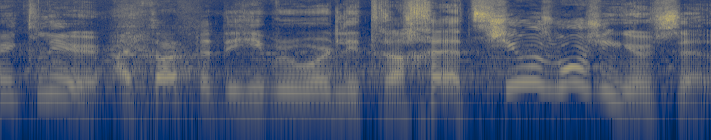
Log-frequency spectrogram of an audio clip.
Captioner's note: speaking Hebrew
